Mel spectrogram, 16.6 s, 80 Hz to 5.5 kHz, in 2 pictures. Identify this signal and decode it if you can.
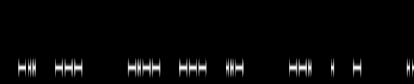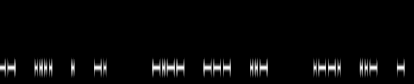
Morse code, heard as a keyed tone, about 25 wpm, spaced as for 15 wpm, 590 Hz. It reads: DO YOU GET WHEN YOU PUT
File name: Jokes-25-char-15-eff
